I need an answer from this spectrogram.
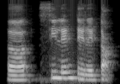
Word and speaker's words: Coelenterata: Coelenterata. Okay, Coelenterata. Again, I'm going to do this. If you want, you can say this word after me. Okay, Coelenterata.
